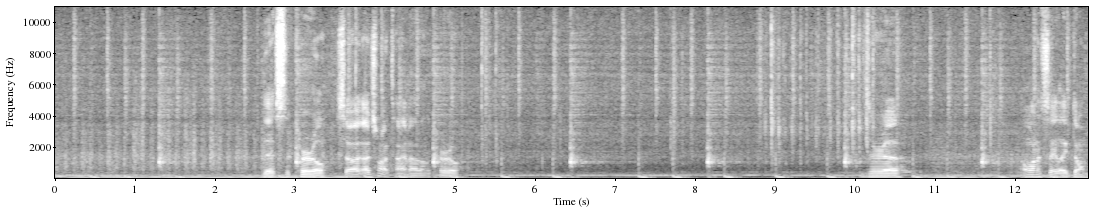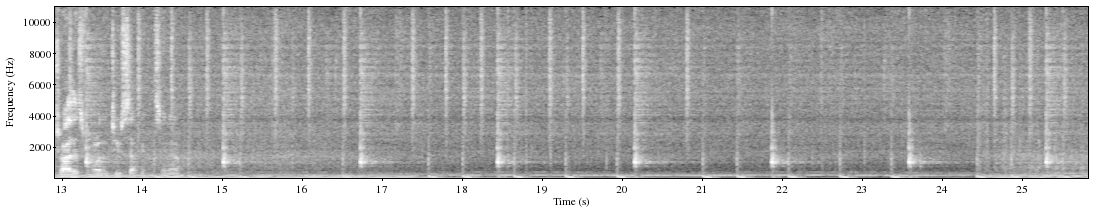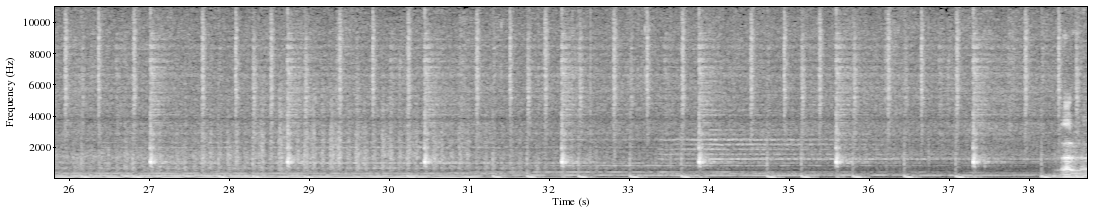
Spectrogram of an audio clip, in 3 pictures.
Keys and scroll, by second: 3.8 super+Tab, 5.3 super+Tab, 5.5 super+Tab, 7.7 super+t, 8.7-10.6 typing.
